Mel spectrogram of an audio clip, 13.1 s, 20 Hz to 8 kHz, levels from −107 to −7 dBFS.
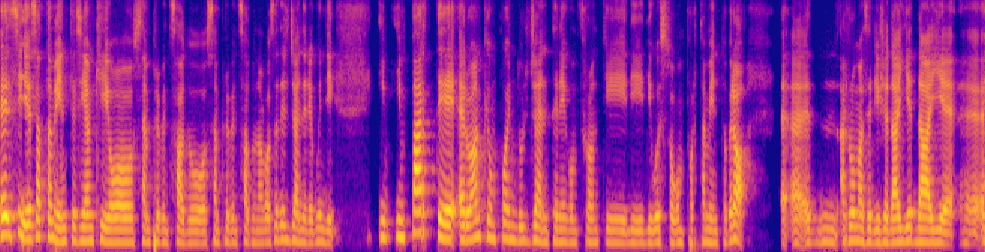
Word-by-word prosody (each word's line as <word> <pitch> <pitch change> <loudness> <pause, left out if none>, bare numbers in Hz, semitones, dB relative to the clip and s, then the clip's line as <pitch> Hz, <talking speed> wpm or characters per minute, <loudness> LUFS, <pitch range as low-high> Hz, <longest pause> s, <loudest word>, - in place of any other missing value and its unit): Ehm, 225 0 +11
sì 225 -5 +3
esattamente. 175 -5 +2
Sì 160 0 0
anch'io 155 -1 0
ho 145 0 +3
sempre 150 +1 -4
pensato 135 -1 -3
ho 135 0 -2
sempre 150 +2 -7
pensato 145 +1 -7
una 135 0 -8
cosa 145 +4 -4
del 175 0 -3
genere 150 -5 -3
quindi 145 -2 -5 0.6
in 195 -1 -3
in 200 -1 +1
parte 250 -6 +6
ero 170 0 +4
anche 205 +3 +1
un 185 -3 -3
po' 190 0 -2
indulgente 160 -3 -3
nei 145 -1 -4
confronti 140 -1 -7
di 140 0 -6
di 140 - -6
questo 150 0 -2
comportamento 145 0 -7
però, - - +5 0.5
eh, - - -4 0.4
ehm, 145 0 -8
a - - -4
Roma 160 0 +1
se 150 0 -1
dice: 145 +1 -1
"Daje, 150 +3 +2
daje", 145 -3 +4
eh 135 +2 -4
150 Hz, 185 wpm, -23 LUFS, 140-170 Hz, 0.6 s, Ehm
